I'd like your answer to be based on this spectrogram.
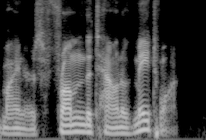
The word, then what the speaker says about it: Matewan: Matewan. – Matewan.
